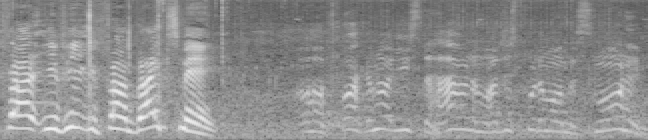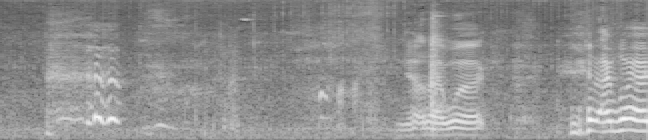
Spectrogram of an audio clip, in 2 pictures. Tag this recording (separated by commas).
Speech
